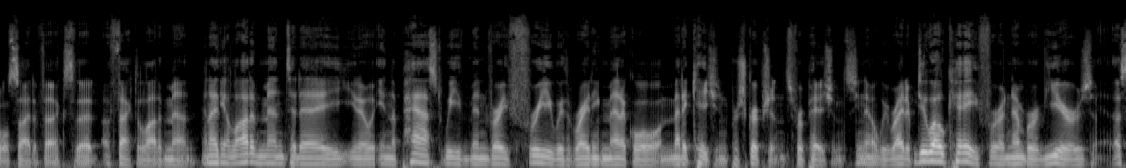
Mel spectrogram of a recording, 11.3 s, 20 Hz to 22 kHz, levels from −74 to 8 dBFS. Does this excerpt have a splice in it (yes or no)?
yes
